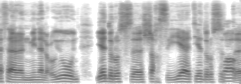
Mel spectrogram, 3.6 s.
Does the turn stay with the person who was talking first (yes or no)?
no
